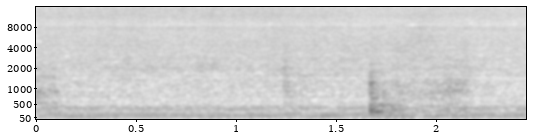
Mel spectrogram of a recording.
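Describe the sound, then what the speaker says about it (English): Mango cake batter being mixed in a bowl, a steady close scraping and swishing that runs throughout, with one brief clatter of the utensil partway through. "now it's time for us to mix it"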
